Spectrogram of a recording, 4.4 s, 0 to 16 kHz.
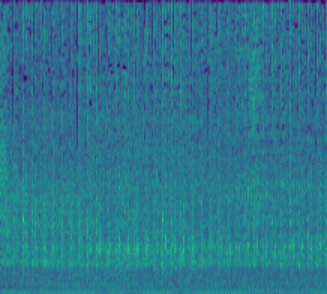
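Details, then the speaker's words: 1992 Chevy S10 (Jimmy) running at idle: light regular tick about four times a second over the drone; owner says rockers need slight adjustment, valve train tick suspected, also a rattling exhaust heat shield. "it could use the Rockers adjusted just just a little bit I haven't touched them yet but they're just a little bit out"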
